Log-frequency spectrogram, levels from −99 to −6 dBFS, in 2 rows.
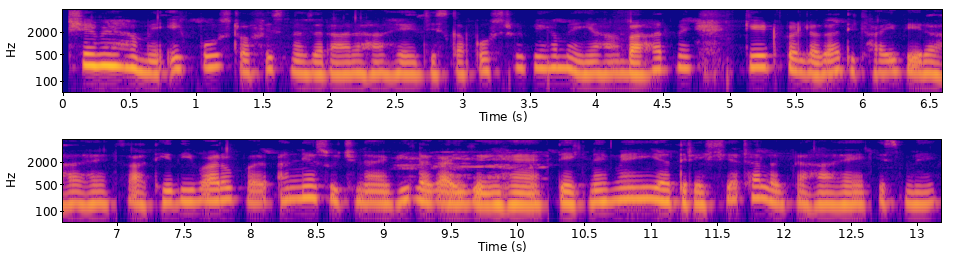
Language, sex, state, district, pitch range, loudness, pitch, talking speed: Hindi, female, Jharkhand, Jamtara, 160-210 Hz, -35 LUFS, 175 Hz, 175 wpm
